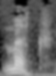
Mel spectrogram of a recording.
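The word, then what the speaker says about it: Moriarty: Doctor uh my name my name is mtry oh indeed spelled m u r t r y no dear me I have so much trouble with my name people will either misspell it or mispronounce it I'm afraid I'll have to begin calling it the way it looks m o r i a r t y mariati mariati I shall remember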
